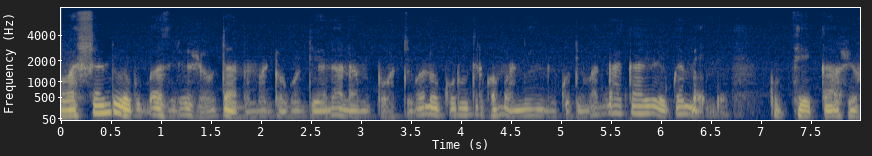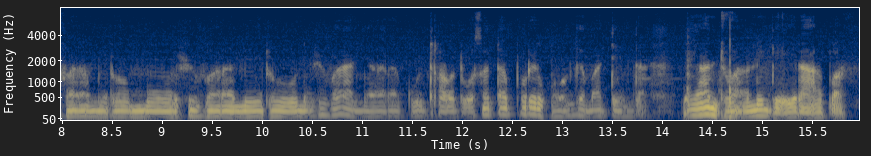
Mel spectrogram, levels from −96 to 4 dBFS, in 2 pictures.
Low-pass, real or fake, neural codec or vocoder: 7.2 kHz; fake; vocoder, 44.1 kHz, 128 mel bands, Pupu-Vocoder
